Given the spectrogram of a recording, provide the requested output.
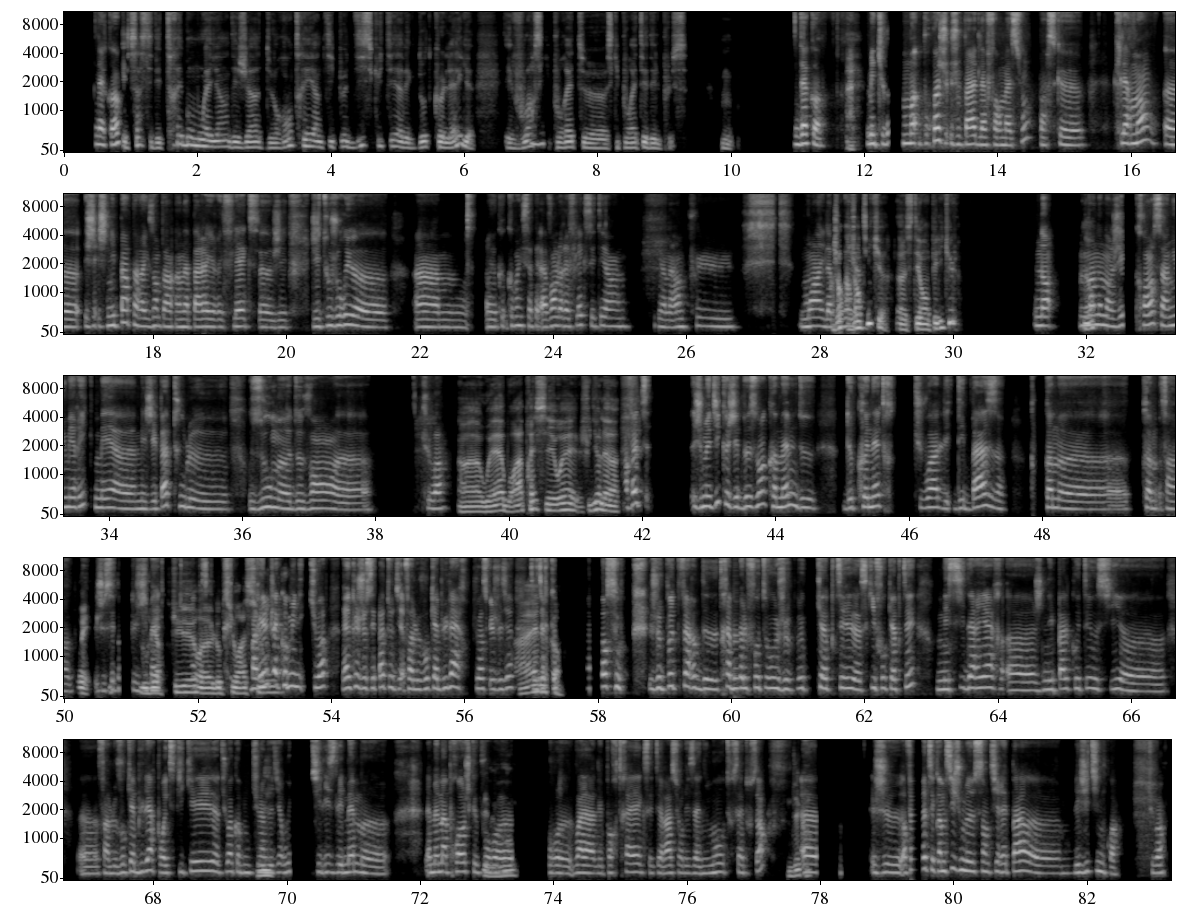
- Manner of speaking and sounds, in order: chuckle; drawn out: "heu"; other noise; tapping
- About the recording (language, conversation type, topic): French, unstructured, Quel métier te rendrait vraiment heureux, et pourquoi ?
